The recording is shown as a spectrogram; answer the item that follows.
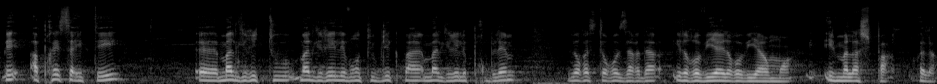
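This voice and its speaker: A woman speaks at a moderate pace in a fairly low voice, with ordinary pitch variation. She leaves long, frequent pauses. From Belgium (Liège), Moroccan family. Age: 60s. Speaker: restaurant owner. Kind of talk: interview testimony. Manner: halting.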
